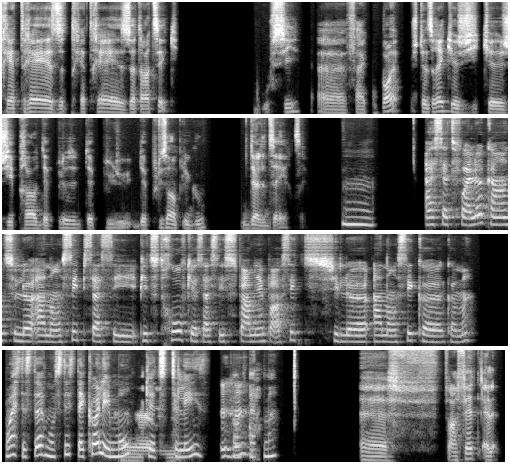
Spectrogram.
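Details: Stuttering in an adult man in his thirties, a French speaker, real speech.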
